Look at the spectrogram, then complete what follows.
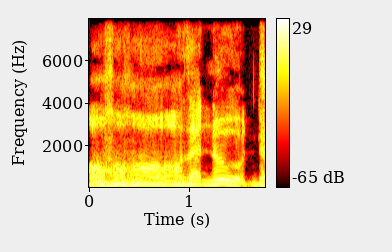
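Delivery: deliberately bad put-on French accent. Wrapping up an appeal to viewers, the host signs off in a bad Pepe Le Pew voice. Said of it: "my bad Pepe Le Pew voice".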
